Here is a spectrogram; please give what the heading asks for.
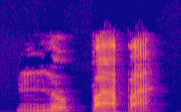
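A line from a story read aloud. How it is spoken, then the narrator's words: Hissing. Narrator (Russian): зашипела Жасмин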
